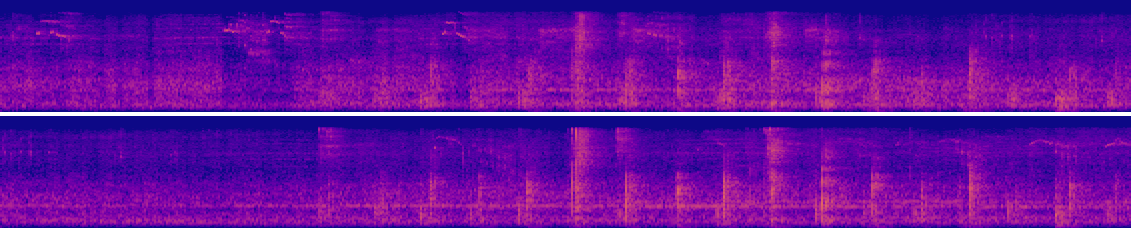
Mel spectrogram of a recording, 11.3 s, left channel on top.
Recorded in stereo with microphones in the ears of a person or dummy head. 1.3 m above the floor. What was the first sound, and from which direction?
Footsteps, 40° right (ahead or behind).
